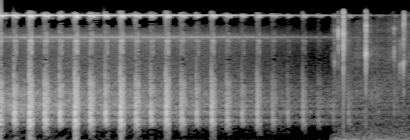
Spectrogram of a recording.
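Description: The tail of an electronic music piece: a fast electronic clicking pulse, about seven ticks a second with a faint pitched ring in each, fading out over about three seconds together with a thin high whine.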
